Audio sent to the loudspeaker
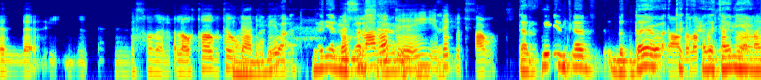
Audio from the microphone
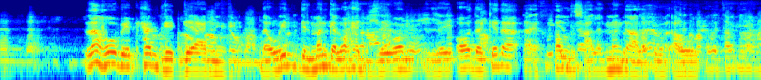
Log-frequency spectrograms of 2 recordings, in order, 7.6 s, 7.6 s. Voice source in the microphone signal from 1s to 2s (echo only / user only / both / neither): both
